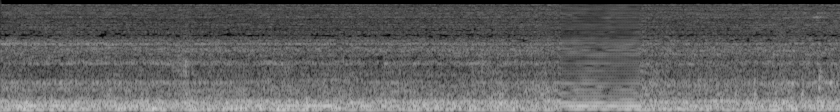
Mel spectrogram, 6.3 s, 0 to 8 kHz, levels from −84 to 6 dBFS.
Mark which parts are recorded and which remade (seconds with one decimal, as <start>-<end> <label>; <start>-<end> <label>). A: 0.0-4.2 recorded; 4.2-4.8 remade; 4.8-6.3 recorded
